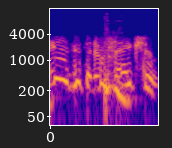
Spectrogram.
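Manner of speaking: high, slow mock solemn answer; mock serious voice. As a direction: put on a pompous high voice. Mock answer to the message question.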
